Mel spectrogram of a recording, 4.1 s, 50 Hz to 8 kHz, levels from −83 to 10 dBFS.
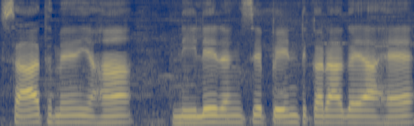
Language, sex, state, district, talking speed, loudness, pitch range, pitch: Hindi, male, Madhya Pradesh, Katni, 145 wpm, -17 LUFS, 145-155 Hz, 150 Hz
